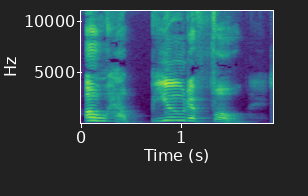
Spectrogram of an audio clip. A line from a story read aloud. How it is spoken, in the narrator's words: exclaimed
